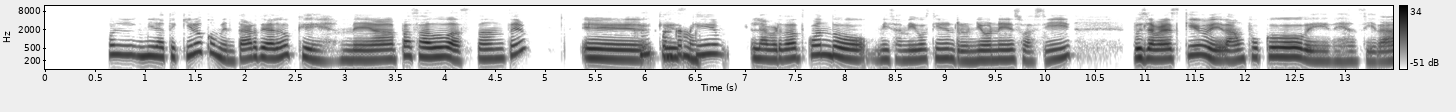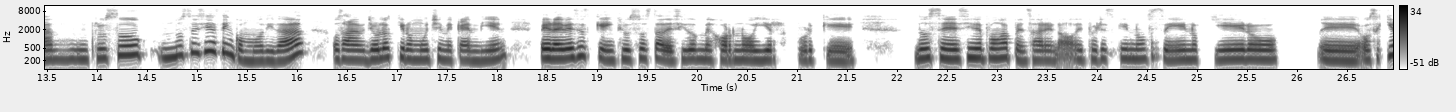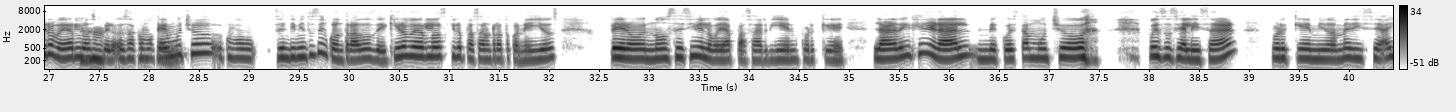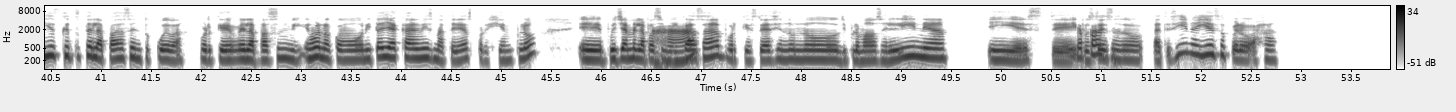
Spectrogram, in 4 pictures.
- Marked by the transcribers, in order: none
- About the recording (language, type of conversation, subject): Spanish, advice, ¿Cómo puedo manejar la ansiedad en celebraciones con amigos sin aislarme?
